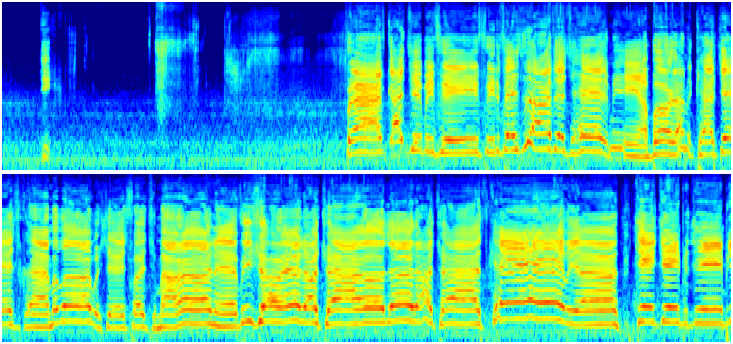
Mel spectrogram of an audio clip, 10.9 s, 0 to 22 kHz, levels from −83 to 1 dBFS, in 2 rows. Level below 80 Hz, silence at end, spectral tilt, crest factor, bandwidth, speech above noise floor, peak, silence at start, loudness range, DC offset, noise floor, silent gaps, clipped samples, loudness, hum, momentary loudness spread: -56 dBFS; 0 s; 0 dB/octave; 18 dB; over 20 kHz; 29 dB; 0 dBFS; 0.3 s; 5 LU; under 0.1%; -47 dBFS; none; under 0.1%; -16 LUFS; none; 15 LU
